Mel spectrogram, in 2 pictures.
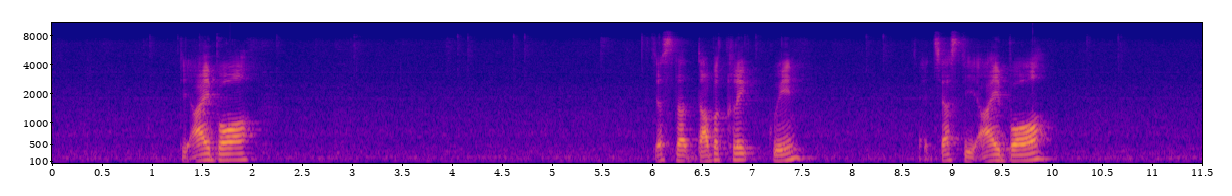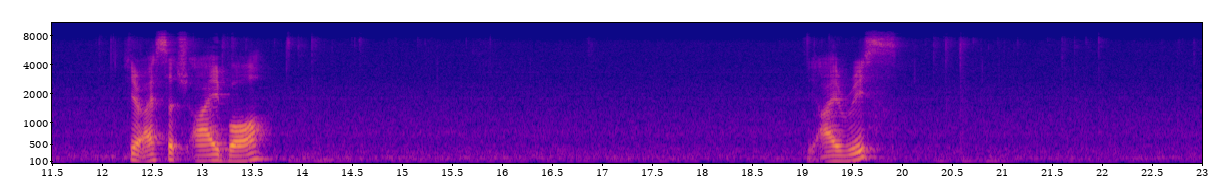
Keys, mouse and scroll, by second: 0.3 middle click, 0.3 scroll, 0.4-0.9 scroll up 4, 1.5 click, 1.8-2.2 scroll up 2, 3.1-4.2 drag, 4.7 click, 5.6 q, 6.0 click, 6.2 click, 7.1 click, 8.3-13.0 drag, 12.7-14.8 typing, 19.7 click, 20.1-23.0 typing.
